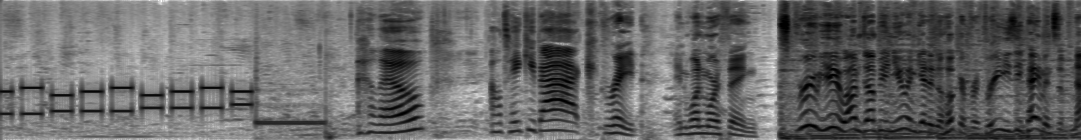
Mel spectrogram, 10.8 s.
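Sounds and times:
telephone number being dialed: 0.0s - 3.3s
speech: 3.7s - 10.8s.

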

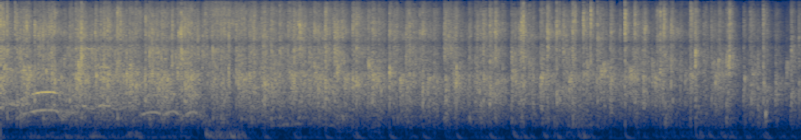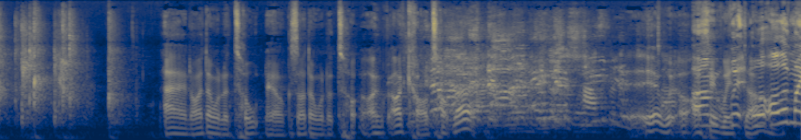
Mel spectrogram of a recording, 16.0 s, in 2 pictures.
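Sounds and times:
round of applause: 0.0s - 9.3s
speech: 9.7s - 16.0s
laughter: 12.1s - 14.8s.

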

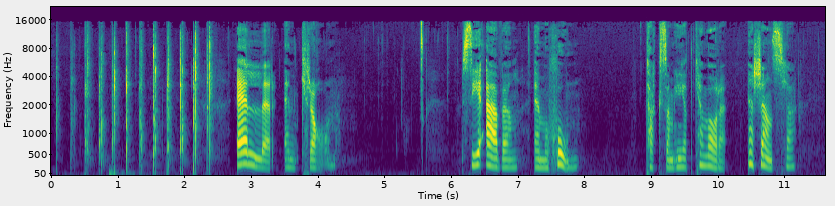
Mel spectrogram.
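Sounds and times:
hands clapping: 0.0s - 2.6s
speech: 2.8s - 4.4s, 6.2s - 8.0s, 8.9s - 11.3s.

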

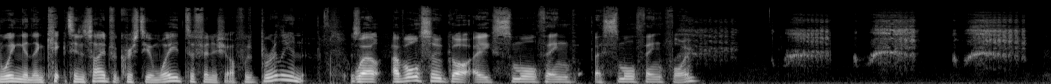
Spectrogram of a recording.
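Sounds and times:
speech: 0.0s - 7.1s
vulture call: 6.9s - 10.3s.

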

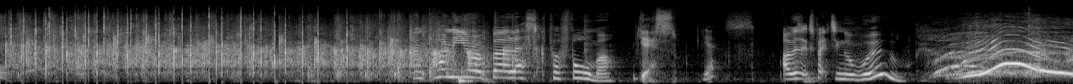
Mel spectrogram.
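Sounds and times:
audience applause: 0.0s - 5.1s
speech: 4.2s - 10.7s.

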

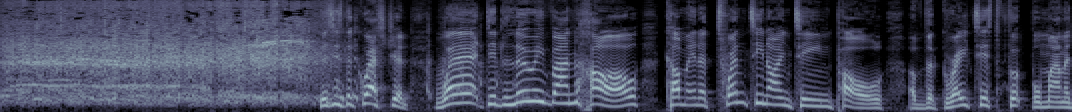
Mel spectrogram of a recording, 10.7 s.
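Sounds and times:
audience applause: 0.0s - 3.4s
laughter: 0.7s - 5.4s
speech: 3.2s - 10.7s.

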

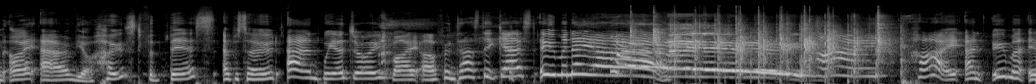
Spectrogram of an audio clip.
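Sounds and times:
speech: 0.0s - 8.4s, 9.2s - 10.3s
hand clapping by one person: 6.2s - 9.2s.

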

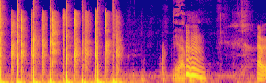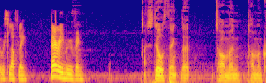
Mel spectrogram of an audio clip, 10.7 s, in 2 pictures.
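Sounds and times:
hand clapping: 0.0s - 2.6s
speech: 3.5s - 4.2s, 5.1s - 7.1s, 8.3s - 10.6s.

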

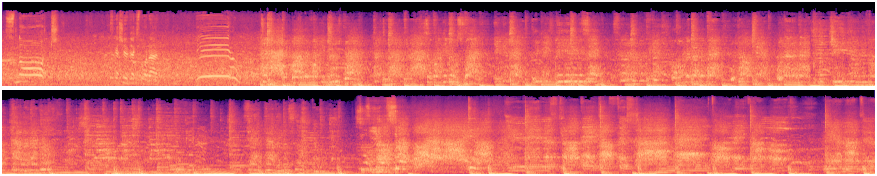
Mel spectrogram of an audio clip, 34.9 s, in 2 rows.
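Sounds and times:
concert crowd cheering at Gröna Lund's main stage in Stockholm: 0.0s - 34.9s
speech: 0.3s - 1.4s, 2.3s - 4.9s
driving music with heavy thumping bass: 5.2s - 24.5s, 26.8s - 27.7s, 30.1s - 33.6s.

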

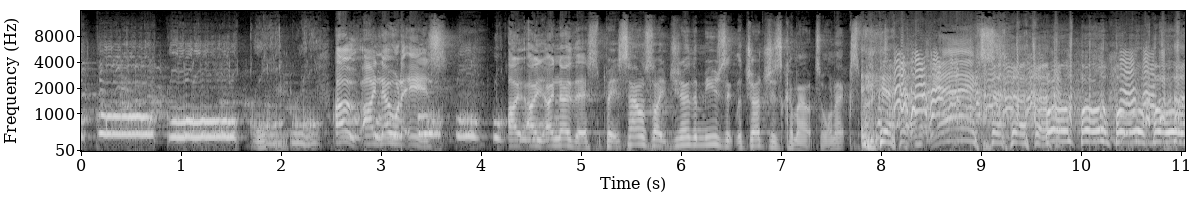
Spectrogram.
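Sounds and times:
laughter: 0.0s - 6.8s
person gargling: 1.0s - 2.6s
speech: 2.9s - 11.0s.

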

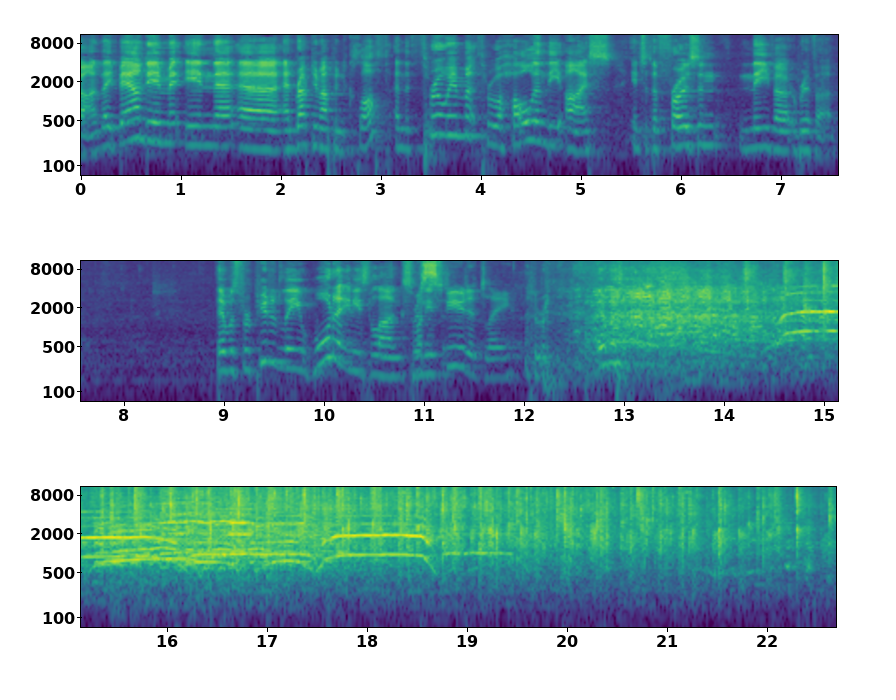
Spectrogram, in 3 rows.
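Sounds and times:
speech: 0.0s - 7.7s, 9.0s - 16.6s
laughter: 12.1s - 15.0s, 21.4s - 22.6s
standing ovation applause: 13.7s - 22.6s.

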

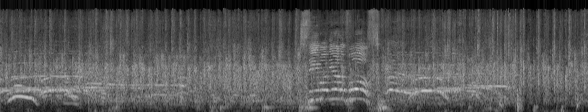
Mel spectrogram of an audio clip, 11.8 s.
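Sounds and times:
whoops and cheers: 0.0s - 3.9s, 7.7s - 10.4s
crowd applauding: 0.0s - 11.7s.

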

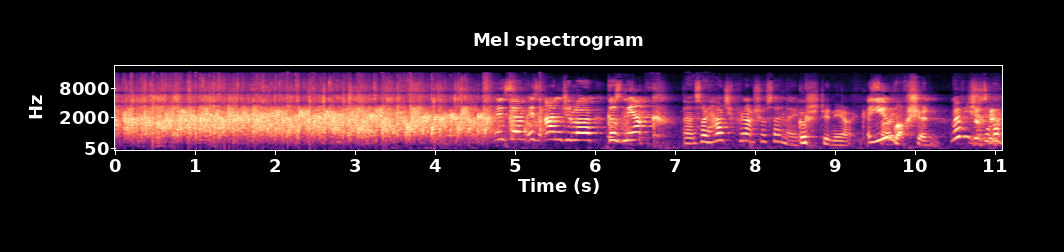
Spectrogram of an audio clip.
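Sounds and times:
studio audience applause for a panelist on a panel show: 0.0s - 5.6s
speech: 5.2s - 11.0s.

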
